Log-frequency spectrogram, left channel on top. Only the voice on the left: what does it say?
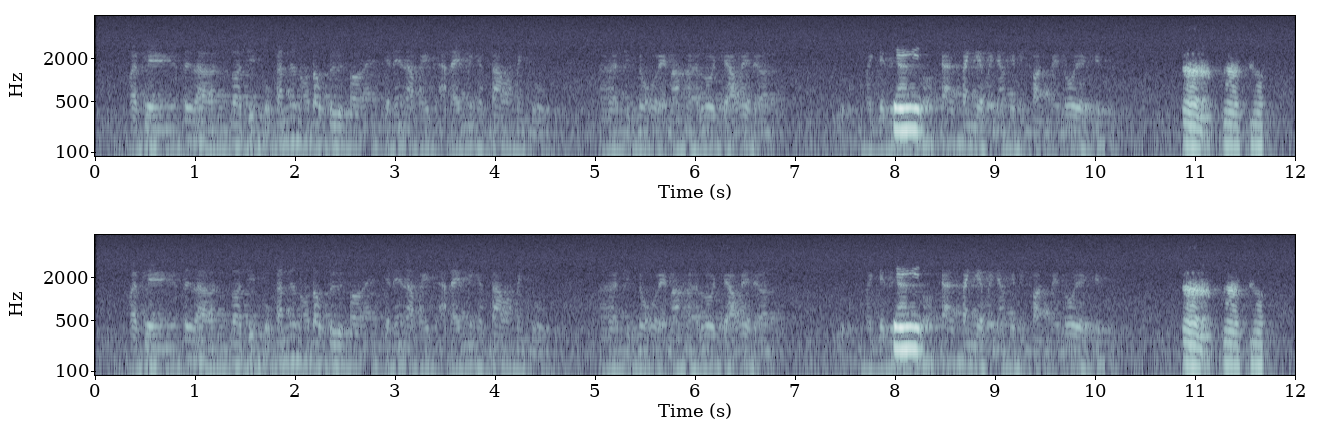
Bởi vì tức là do chính phủ các nước nó đầu tư cho đấy, thế nên là mấy dự án đấy mình làm sao mà mình đủ ờ, trình độ để mà <laughs> lôi kéo về được. Ví dụ mấy cái dự án
của các doanh nghiệp với nhau thì mình còn mới lôi được chứ.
